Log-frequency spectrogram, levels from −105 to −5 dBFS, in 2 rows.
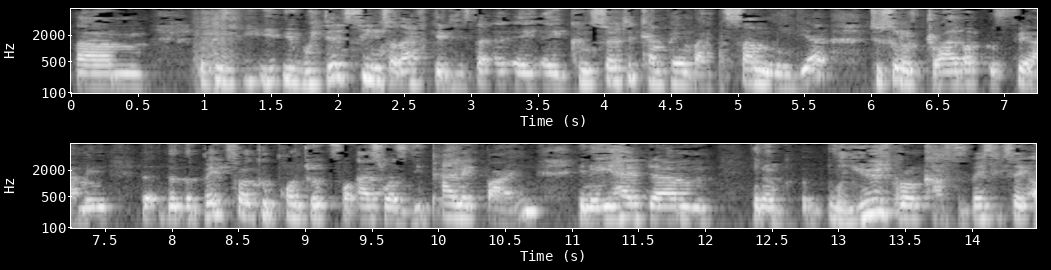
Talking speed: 195 wpm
